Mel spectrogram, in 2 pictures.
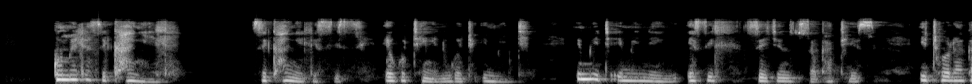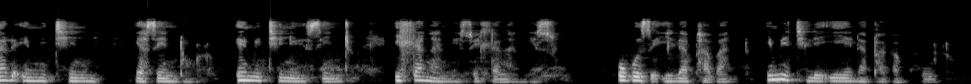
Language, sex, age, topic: North Ndebele, male, 36-49, health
